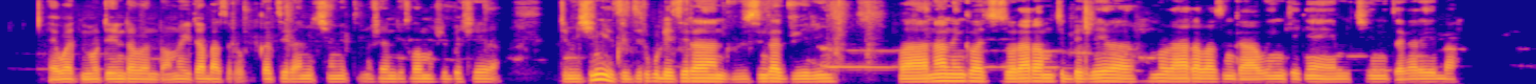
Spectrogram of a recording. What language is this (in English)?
Ndau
